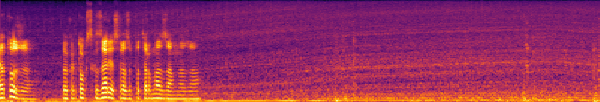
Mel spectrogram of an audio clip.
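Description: A car engine rumbles steadily as the car drives along.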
